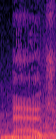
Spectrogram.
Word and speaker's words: Madge: thanks amy however you have mispronounced my name it's madge which rhymes with badge uh as in duh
